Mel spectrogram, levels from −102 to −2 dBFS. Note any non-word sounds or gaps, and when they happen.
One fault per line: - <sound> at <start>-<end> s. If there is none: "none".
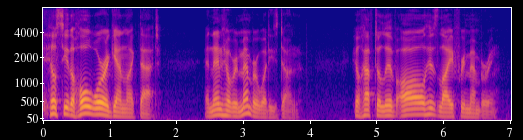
none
